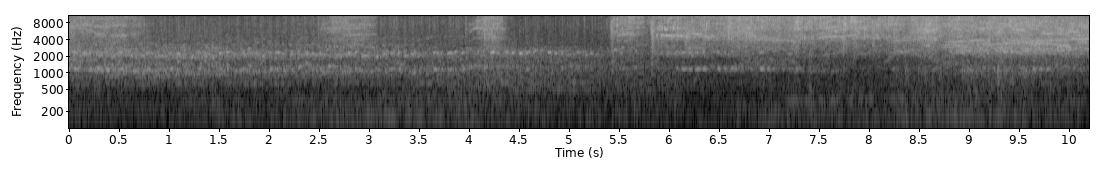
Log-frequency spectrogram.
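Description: A fire crackles and hisses nearby.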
